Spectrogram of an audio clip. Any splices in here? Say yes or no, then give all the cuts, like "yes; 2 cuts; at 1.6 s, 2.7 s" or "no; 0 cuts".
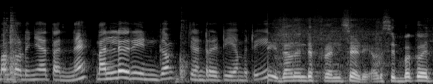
yes; 2 cuts; at 0.9 s, 2.6 s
